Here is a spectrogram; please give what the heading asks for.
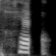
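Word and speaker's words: ὁ: but I pronounced it I read it as ho ho it is because of we have what do we call the rough breathing mark this is what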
